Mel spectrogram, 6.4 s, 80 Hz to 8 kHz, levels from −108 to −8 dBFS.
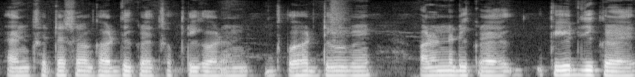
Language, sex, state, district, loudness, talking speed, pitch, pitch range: Hindi, male, Uttar Pradesh, Hamirpur, -17 LUFS, 150 wpm, 120 Hz, 115-125 Hz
